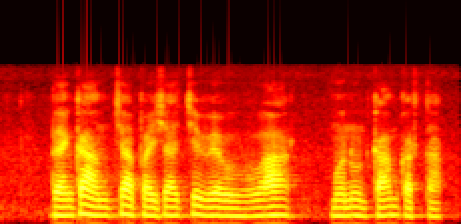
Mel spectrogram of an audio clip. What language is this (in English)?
Marathi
